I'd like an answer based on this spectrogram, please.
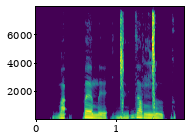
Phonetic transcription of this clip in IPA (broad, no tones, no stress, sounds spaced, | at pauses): b a ʔ pː ɛ m e | ɡ͡ǀ y d̪ e lˠ ŋ͡ǀ ɯ k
